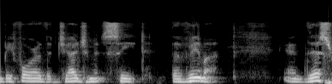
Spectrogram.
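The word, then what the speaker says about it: bema: was something called the Vema, spelled B-E-M-A, but as I was quickly informed, it's pronounced with a V, so Vema, which means judgment seat.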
